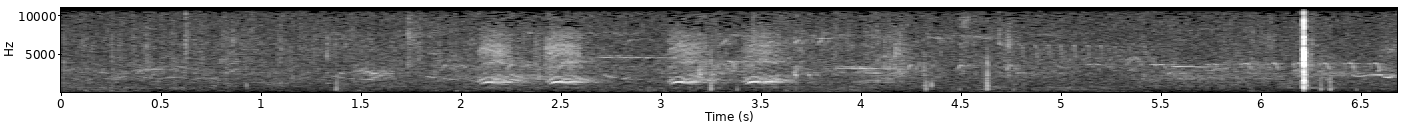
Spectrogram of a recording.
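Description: Faint, harsh bird calls, four in quick succession in two pairs about two to three and a half seconds in, over a near-silent outdoor background. A few sharp clicks come through as well, the loudest a single click near the end.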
